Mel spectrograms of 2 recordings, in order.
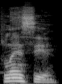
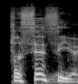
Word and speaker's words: Placencia: just go David off Palencia Placencia whatever you say the damn name Palencia Placencia Placencia Placencia yeah Placencia I apologize I think I've been saying it wrong this whole time and even before on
